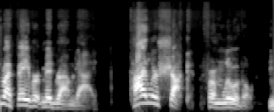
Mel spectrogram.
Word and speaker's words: Shough: And here's my favorite mid-round guy, Tyler Shuck from Louisville. Shough, but it's pronounced Shuck.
